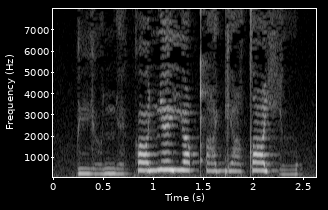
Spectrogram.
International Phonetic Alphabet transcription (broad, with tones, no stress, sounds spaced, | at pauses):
vʲ ɔ̤˩ ɲ ɛ̤˩ k ɒ˥ ɲ ɛ˥ j ə˥ qʼ ɛ̤˥ ɡʲ ɛ̤˥ tˤ ɛ˥ ç ə̤˩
